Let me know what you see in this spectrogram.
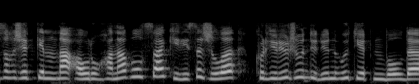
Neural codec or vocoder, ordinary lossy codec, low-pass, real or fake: codec, 16 kHz, 1 kbps, X-Codec, HuBERT features, trained on LibriSpeech; none; 7.2 kHz; fake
